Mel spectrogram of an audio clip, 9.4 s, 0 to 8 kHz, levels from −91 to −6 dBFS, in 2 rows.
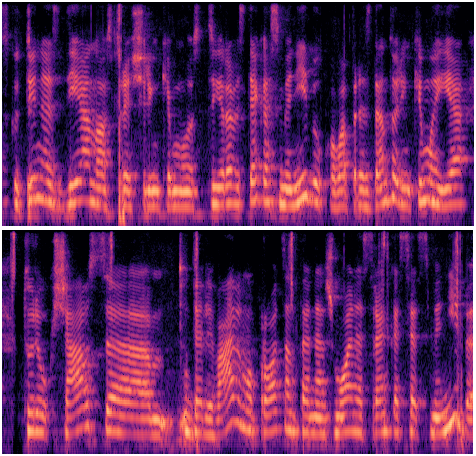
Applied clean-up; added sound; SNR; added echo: neural mask model Resemble Enhance denoiser.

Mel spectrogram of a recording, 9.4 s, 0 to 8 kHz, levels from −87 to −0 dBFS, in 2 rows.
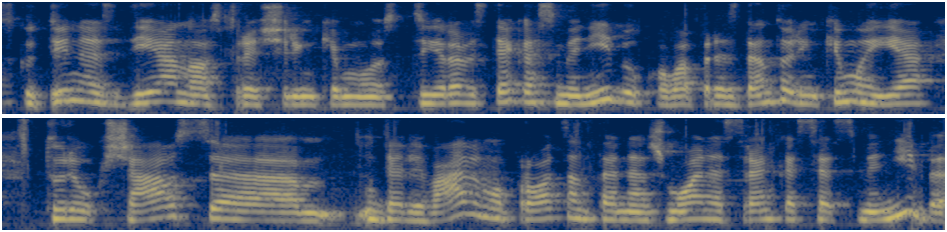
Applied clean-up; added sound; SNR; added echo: neural separator model SepFormer DNS4.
